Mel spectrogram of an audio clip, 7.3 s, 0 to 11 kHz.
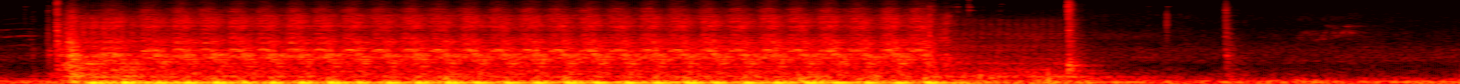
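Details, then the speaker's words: Mitsubishi L200 after EFI conversion, day two of a no-start. A missing second ECU ignition signal wire was bridged, but the starter churns steadily about three beats a second for four seconds with no catch. Cranks but won't fire; distributor timing off. "Diagnosing why this thing won't start. Um, I've worked out that the ECU um didn't have a second ignition signal wire that I found through some forum."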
